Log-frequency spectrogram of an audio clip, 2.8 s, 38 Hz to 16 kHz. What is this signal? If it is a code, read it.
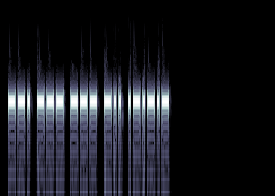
Morse code, heard as a keyed tone, about 50 wpm, 700 Hz. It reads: GOOD.
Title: Sentences from Top 1000 Words - Review Part 4 - 50wpm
